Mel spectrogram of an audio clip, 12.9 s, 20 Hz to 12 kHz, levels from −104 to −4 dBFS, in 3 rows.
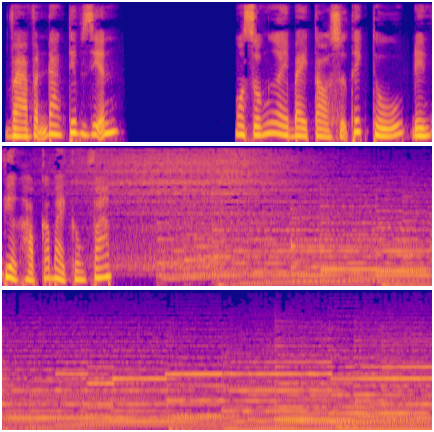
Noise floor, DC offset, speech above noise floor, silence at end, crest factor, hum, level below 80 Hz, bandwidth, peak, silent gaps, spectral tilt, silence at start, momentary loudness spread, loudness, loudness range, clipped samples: under -90 dBFS; under 0.1%; over 69 dB; 0 s; 20 dB; none; -46 dBFS; 11.5 kHz; -6 dBFS; none; -5 dB/octave; 0.05 s; 13 LU; -25 LUFS; 11 LU; under 0.1%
